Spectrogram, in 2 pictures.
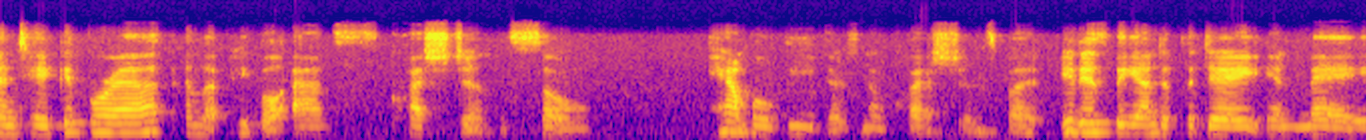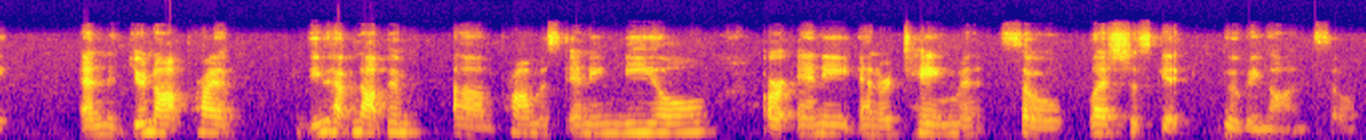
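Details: Adult speaker; normal voice.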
